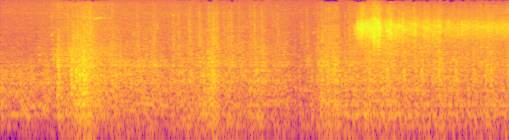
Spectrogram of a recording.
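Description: A truck's engine cold-starting in frost: it catches suddenly and then runs steadily. About three and a half seconds in, the windscreen wipers scrape snow off the glass.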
